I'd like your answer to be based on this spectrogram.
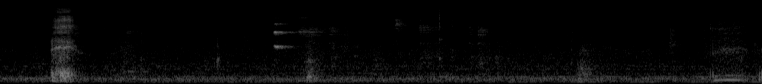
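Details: A few brief, sharp hiccup sounds at irregular intervals from a dog, over a quiet room background: hiccups.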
